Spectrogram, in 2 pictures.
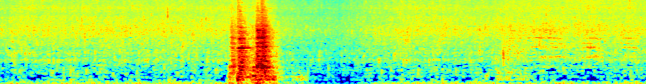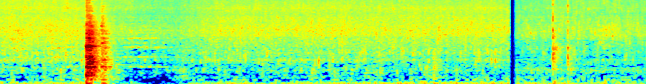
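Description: A flour-dredged fish fillet frying in hot oil in a nonstick frying pan over medium-high heat, with a steady sizzle. Two brief louder bursts come about three and nine seconds in.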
